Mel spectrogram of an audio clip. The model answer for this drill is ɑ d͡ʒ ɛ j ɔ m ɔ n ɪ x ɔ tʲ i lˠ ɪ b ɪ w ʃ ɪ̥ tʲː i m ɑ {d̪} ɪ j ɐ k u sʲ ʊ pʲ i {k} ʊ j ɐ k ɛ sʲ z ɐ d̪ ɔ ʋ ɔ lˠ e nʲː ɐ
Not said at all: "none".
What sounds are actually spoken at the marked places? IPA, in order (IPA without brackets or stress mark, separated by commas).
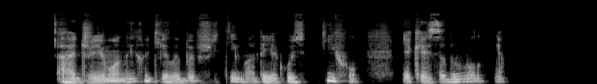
t̪, x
